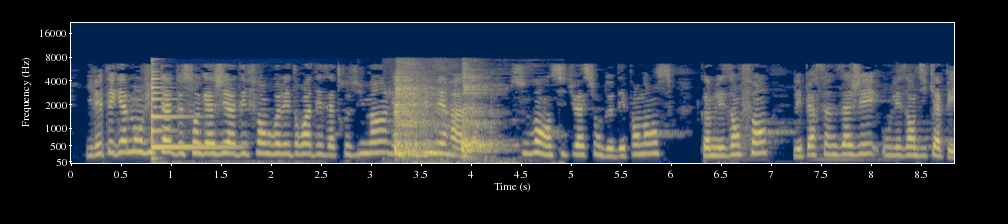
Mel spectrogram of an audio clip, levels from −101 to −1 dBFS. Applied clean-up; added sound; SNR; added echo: classical method Wiener filter.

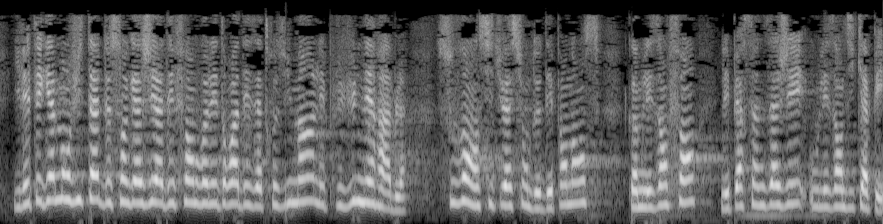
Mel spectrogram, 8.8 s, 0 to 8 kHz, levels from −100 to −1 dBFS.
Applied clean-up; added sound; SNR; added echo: none; none; none; none.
